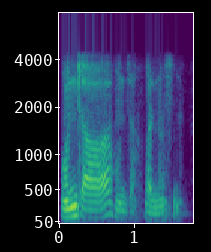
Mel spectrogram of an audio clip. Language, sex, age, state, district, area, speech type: Nepali, male, 45-60, West Bengal, Kalimpong, rural, conversation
